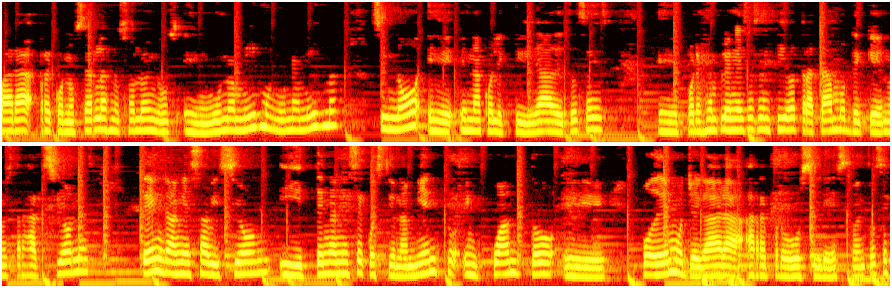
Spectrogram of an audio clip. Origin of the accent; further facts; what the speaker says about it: Tegucigalpa, Francisco Morazán, Honduras; soy de Tegucigalpa, Honduras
